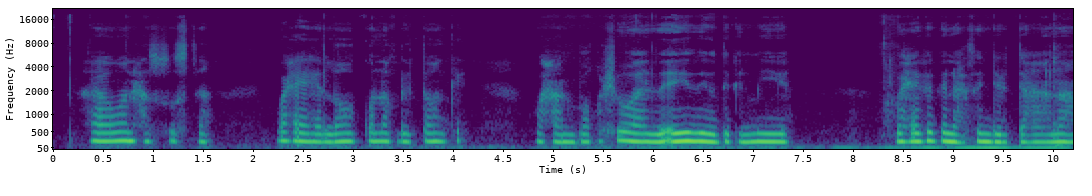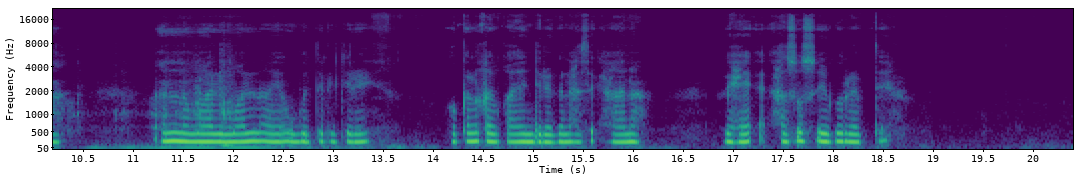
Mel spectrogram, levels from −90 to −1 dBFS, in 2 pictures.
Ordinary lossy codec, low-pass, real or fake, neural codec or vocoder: MP3, 96 kbps; 19.8 kHz; real; none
